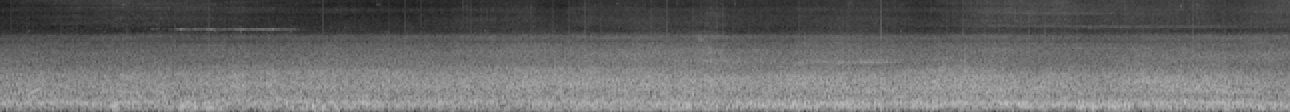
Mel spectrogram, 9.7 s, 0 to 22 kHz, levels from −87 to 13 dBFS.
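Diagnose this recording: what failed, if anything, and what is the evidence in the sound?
Periodic USB or driver dropouts at the driver stage: regular ticks every 0.123 s from 0.09 to 9.56 s, each skipping about 2 ms. The spectrogram shows evenly spaced vertical broadband lines, and the waveform shows matching splice discontinuities.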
